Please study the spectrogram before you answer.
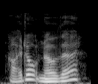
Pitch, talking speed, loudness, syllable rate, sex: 165 Hz, 245 wpm, -13 LUFS, 4.9 syllables/s, male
